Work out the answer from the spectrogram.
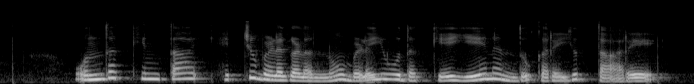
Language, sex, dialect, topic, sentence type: Kannada, female, Mysore Kannada, agriculture, question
